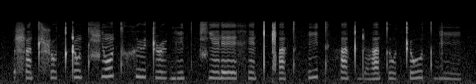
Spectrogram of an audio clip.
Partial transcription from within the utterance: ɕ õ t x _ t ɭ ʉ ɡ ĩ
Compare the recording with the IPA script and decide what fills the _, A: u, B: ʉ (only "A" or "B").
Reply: B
